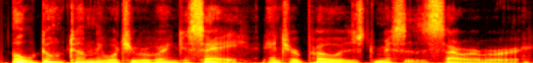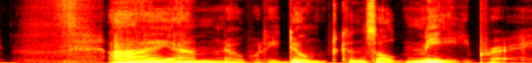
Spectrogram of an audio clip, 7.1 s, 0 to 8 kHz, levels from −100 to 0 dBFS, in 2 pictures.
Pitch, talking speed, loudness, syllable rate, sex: 110 Hz, 170 wpm, -20 LUFS, 5.1 syllables/s, male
